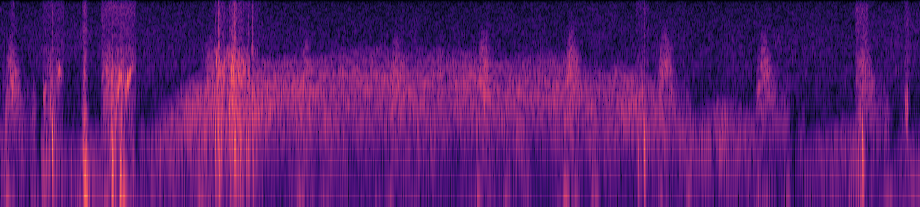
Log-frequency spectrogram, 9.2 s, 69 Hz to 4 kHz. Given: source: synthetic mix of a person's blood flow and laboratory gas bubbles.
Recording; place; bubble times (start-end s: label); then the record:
Doppler ultrasound of blood flow; subclavian vein
0.09-0.14 s: bubbles
0.43-0.63 s: bubbles
1.01-1.35 s: bubbles
2.11-2.60 s: bubbles
6.35-6.49 s: bubbles
8.54-8.68 s: bubbles
9.04-9.10 s: bubbles
From the record:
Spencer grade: 2 (many but less than half of the cardiac periods contain bubble signals, singularly or in groups); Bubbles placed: anywhere in the cardiac cycle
